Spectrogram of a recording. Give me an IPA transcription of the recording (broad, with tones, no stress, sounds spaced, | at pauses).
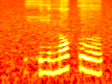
h i˨ n ɔ˦ k ʊ˨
